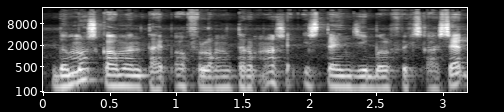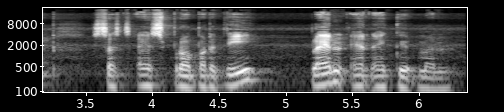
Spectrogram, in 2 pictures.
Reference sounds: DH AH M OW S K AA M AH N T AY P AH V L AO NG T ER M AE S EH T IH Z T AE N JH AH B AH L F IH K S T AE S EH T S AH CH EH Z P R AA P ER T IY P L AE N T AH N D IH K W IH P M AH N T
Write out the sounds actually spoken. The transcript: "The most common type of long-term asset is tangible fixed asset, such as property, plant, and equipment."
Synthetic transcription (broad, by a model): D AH M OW S K AA M AH N T AY P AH F L AO NG T ER M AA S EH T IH S T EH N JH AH B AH L F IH K S AA S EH T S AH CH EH S P R AA P ER T IY P L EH N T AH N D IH K W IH P M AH N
